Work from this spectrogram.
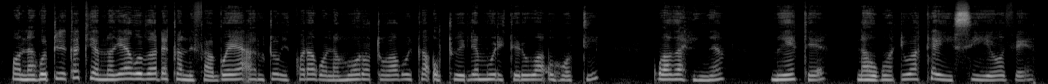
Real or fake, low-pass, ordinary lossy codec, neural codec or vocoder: fake; none; none; codec, 44.1 kHz, 1.7 kbps, Pupu-Codec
